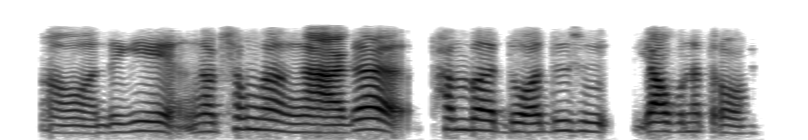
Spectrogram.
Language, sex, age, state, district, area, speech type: Manipuri, female, 60+, Manipur, Kangpokpi, urban, conversation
